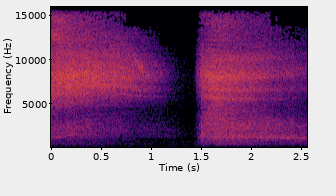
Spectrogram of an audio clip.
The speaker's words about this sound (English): Breathe in. Breathe out.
